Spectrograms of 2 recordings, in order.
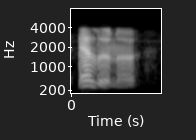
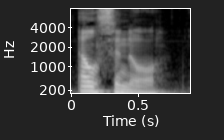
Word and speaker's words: Elsinore: I'm sorry, was that Eleanor? Could you spell that for me? – Sure. It's Elsinore. E L S I N O R E.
